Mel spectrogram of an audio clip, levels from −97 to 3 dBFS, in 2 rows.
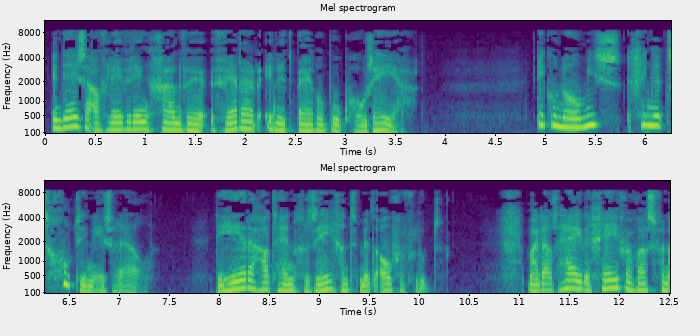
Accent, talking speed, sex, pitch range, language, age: Dutch, 145 wpm, female, 135-185 Hz, Dutch, 50-69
